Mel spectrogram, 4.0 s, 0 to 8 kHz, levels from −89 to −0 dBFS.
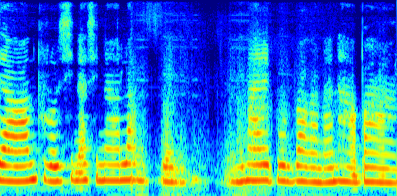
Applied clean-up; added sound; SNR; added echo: neural separator model SepFormer DNS4.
